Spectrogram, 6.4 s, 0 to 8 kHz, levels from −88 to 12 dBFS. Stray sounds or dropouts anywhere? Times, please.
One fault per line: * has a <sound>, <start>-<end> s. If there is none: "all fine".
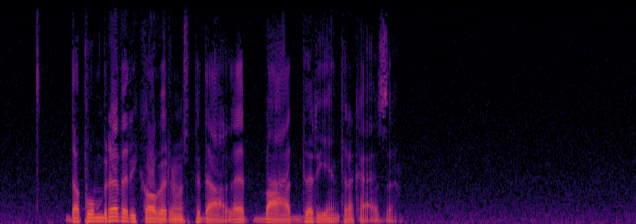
all fine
